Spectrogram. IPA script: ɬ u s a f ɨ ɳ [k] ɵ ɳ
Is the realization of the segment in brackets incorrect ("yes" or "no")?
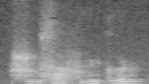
no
